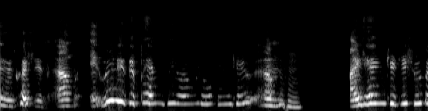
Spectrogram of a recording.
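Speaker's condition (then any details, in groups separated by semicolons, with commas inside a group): Cerebral palsy; speech impediment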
